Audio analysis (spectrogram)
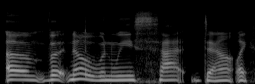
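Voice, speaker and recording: A woman's voice: mid-range voice, steady tone, slow pace, no echo. Casual woman podcast host, close and dry. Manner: self-described loud talker. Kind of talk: casual chat.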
